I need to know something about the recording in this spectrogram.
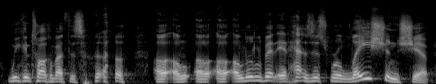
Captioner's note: chuckles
